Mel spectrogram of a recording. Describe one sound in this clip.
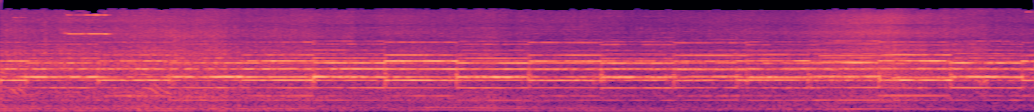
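Police vans drive past with engines rumbling.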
